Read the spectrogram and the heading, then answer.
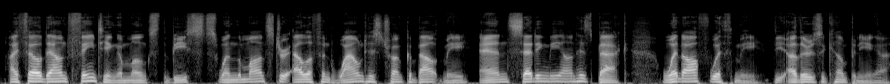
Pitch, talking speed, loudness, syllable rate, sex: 110 Hz, 200 wpm, -19 LUFS, 5.0 syllables/s, male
